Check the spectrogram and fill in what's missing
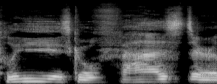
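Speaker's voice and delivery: play-acted, imploring, begging tone. Retelling being stuck behind a slow minivan: acting out own pleading. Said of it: "pleading with them".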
